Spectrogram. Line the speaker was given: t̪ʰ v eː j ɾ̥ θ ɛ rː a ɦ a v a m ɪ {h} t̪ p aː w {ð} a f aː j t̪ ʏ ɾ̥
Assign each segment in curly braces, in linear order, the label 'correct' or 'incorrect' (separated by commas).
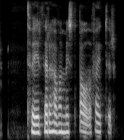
incorrect, correct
